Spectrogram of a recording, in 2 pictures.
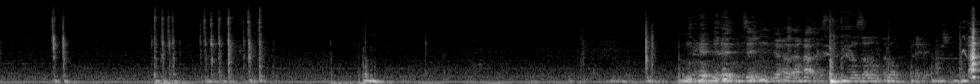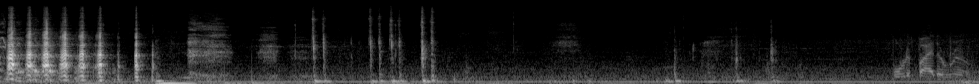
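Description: Bursts of typing on a computer keyboard, quick clustered clicks close to the mic with a steady hum beneath, while someone talks and chuckles over online game sounds from Tom Clancy's Rainbow Six Siege.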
